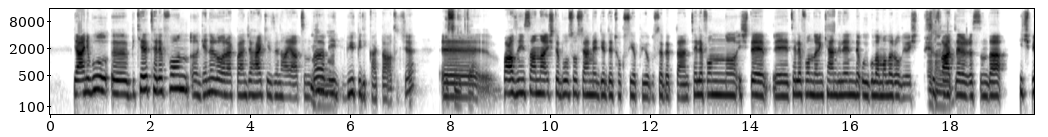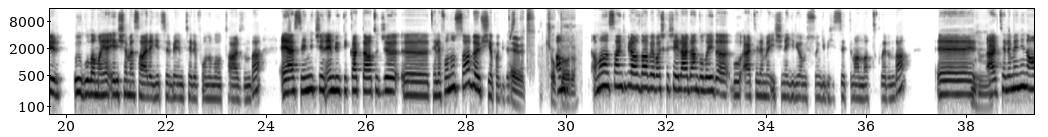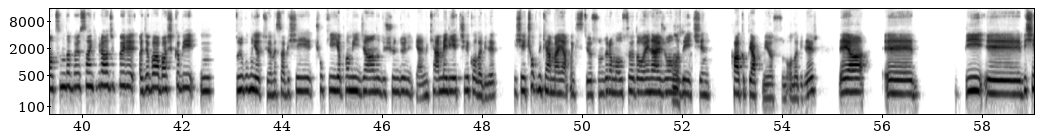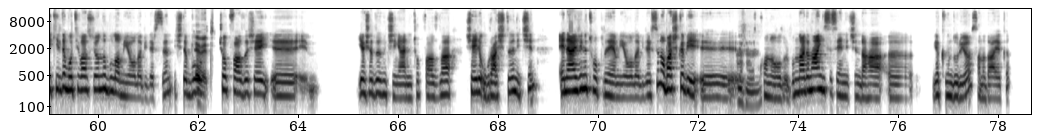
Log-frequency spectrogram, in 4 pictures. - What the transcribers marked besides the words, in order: other background noise
- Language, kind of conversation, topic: Turkish, advice, Sürekli erteleme yüzünden hedeflerime neden ulaşamıyorum?
- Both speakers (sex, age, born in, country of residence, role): female, 40-44, Turkey, Hungary, advisor; male, 20-24, Turkey, Poland, user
